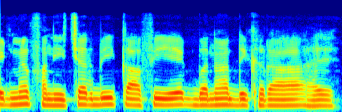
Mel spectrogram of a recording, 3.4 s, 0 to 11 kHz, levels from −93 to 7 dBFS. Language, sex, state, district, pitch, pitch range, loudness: Hindi, male, Uttar Pradesh, Lucknow, 140 Hz, 135-150 Hz, -14 LUFS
